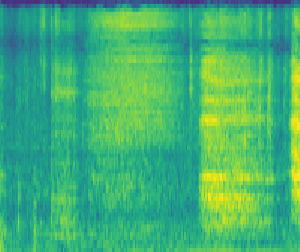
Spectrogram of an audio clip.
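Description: A person's long, breathy exhale, like a sigh, about three seconds in and lasting about a second, over quiet room noise with a faint low hum.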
